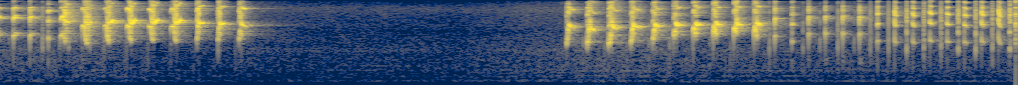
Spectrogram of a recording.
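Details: Lovebird singing a tight, closely spaced song style, used as a lure to teach other lovebirds: fast, rhythmic bursts of shrill chattering notes, two long runs separated by a short silence, recorded indoors with faint low hum.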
